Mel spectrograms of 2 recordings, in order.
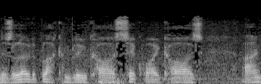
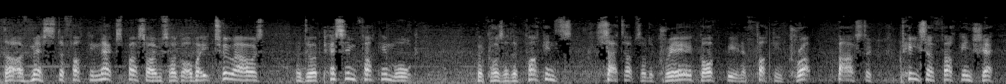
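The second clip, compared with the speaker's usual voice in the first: furious rant; 8 semitones higher than usual. Real, not acted. Missed bus, raging at god.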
